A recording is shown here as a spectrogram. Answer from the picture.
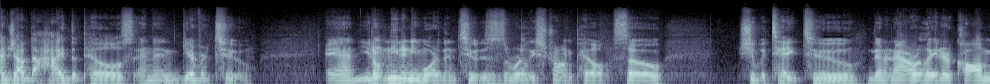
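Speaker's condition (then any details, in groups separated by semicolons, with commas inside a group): No condition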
